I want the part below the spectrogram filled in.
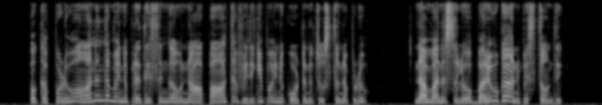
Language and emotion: Telugu, sad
